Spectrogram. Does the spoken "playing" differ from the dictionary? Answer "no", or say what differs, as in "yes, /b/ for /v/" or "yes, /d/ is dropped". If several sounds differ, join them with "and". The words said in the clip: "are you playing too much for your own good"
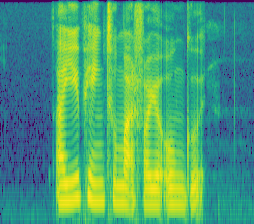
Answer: yes, /l/ is dropped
